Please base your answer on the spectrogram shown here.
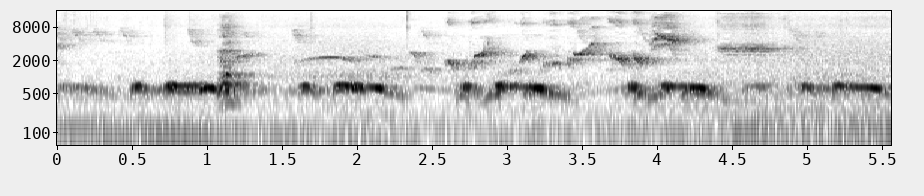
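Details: Adult spotted doves from Malaysia and Thailand, 16 March 2022, giving rhythmic low coos about once a second. Several doves overlap, with thin whistles and chirps from other small birds above them.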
